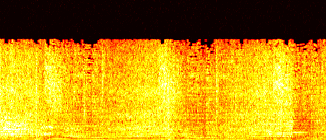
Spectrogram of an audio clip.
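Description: A fast car in GTA Online, modelled on the Mercedes AMG One, drives with a steady engine drone whose pitch rises and falls, plus brief tire squeals, close and continuous with no talking.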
